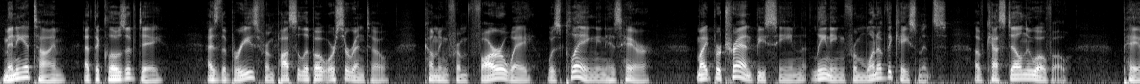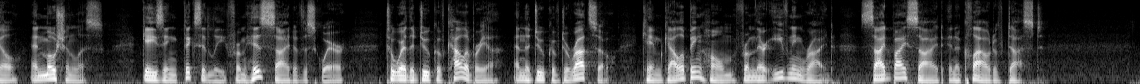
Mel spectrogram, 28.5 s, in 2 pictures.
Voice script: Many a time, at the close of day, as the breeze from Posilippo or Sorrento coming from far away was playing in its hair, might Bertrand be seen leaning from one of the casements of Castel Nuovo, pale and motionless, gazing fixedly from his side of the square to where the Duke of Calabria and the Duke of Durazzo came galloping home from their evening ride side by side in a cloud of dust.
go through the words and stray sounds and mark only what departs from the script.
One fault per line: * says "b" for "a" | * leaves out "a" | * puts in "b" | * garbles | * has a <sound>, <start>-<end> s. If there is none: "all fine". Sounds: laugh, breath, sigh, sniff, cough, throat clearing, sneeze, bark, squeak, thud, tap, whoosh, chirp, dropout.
* says "his" for "its"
